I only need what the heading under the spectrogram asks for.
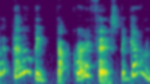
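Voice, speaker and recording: A woman puts on a squeaky character voice at an extremely high pitch. Her pace is moderate. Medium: read story. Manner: fretful, exclamatory.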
